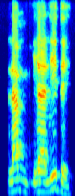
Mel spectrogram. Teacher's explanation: ভাইজান, ডালগুলো কলকলা হয় নাই, ডালগুলো আরো কলকলা করতে হবে, ধাক্কা দিতে হবে, নিচের দিকে নিতে হবে।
